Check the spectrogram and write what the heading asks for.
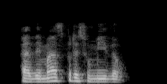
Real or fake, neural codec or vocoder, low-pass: real; none; 7.2 kHz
